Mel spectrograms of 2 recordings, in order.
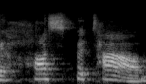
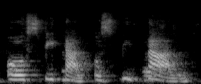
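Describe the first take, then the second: First: "hospital" with a sounded English H at the front; the learner's slip, "hospital" starting with H. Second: Spanish "Hospital" starting straight on the O, H silent; corrected "Hospital", stressed on the last syllable. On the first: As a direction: mistakenly breathe an H onto the Spanish "hospital". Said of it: "this is where you wanna say hospital". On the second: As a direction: say "Hospital" as os-pee-TAL, no H. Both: Shown as a demonstration.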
